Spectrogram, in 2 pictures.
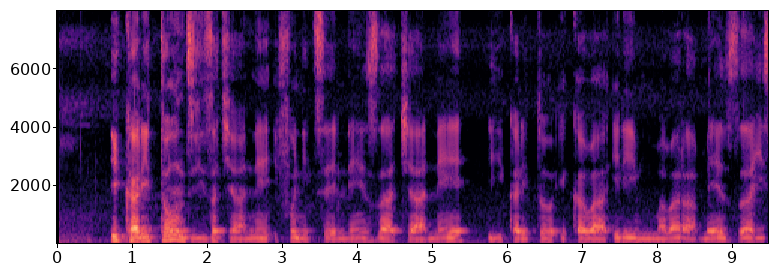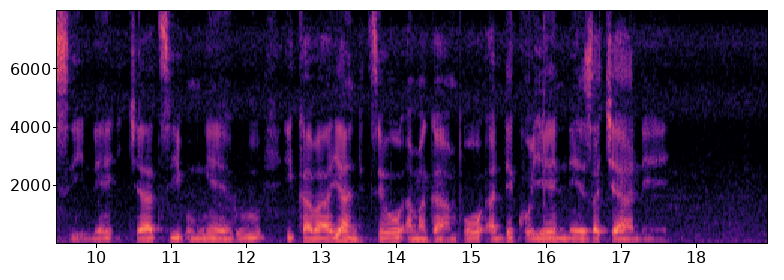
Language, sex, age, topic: Kinyarwanda, male, 18-24, health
